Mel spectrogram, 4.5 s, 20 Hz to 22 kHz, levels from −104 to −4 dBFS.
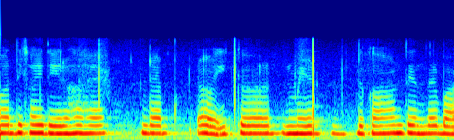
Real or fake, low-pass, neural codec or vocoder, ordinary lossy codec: real; 7.2 kHz; none; none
